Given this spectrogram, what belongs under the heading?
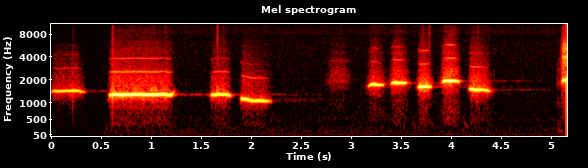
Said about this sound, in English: Bender, with his scarf wrapped around his head, is whistling.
